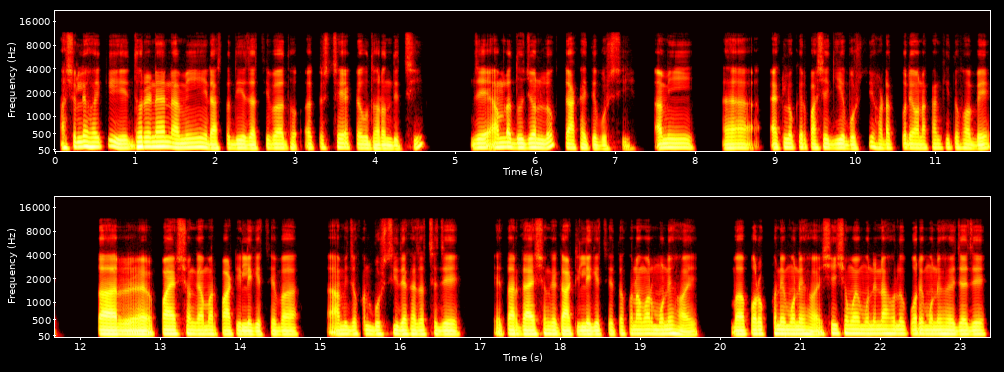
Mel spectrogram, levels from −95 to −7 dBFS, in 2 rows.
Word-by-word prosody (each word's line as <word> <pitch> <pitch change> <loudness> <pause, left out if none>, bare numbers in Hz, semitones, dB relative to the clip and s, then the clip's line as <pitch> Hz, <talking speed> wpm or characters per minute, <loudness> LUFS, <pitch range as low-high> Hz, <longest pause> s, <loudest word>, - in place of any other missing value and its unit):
আসলে 130 +6 +1
হয় 130 0 +3
কি? 155 - 0 0.3
ধরে 135 0 +6
নেন 140 0 +5
আমি 115 +2 +2 0.3
রাস্তা 100 +1 -3
দিয়ে 105 -1 +2
যাচ্ছি 95 +3 -2
বা 110 - +2
ধ - - -14 0.2
একটা 110 +1 -8
সে 120 - -2
একটা 105 - -8
উদাহরণ 95 0 0
দিচ্ছি। 80 -3 -8 0.8
যে 115 - +2 0.2
আমরা 125 +1 +3
দুজন 115 +1 +3
লোক 140 +7 +1
চা 110 - +1
খাইতে 100 -2 -2
বসছি। 80 -1 -9 0.4
আমি, 115 +2 +2 0.6
আ - - +1 0.6
এক 105 - -6
লোকের 115 0 -2
পাশে 105 +1 -1
গিয়ে 110 +1 +1
বসছি। 95 +7 -6
হঠাৎ 105 0 -4
করে 110 -1 -3
অনাকাঙ্ক্ষিতভাবে 105 -2 -3 0.6
তার 100 -2 +6 0.5
পায়ের 105 -1 +4
সঙ্গে 105 -2 0
আমার 105 0 0
পা'টি 100 0 0
লেগেছে 95 0 -1
বা 95 - +2 0.5
আ - - -5
আমি 105 +1 +1
যখন 105 +1 -3
বসছি 105 +1 -4
দেখা 105 +1 +1
যাচ্ছে 100 +1 -3
যে 100 - +4 0.6
এ - - -1
তার 105 -1 +3
গায়ের 100 -1 +4
সঙ্গে 105 -1 +1
গা'টি 95 0 +2
লেগেছে। 100 0 +1
তখন 105 +1 -3
আমার 110 +1 +1
মনে 110 +2 +2
হয় 85 -1 0 0.5
বা 100 - +3
পরক্ষণে 110 +1 +1
মনে 105 0 +3
হয়, 90 -1 +1
সেই 115 -1 0
সময় 115 -1 +2
মনে 110 +1 +1
না - - +2
হলেও 110 0 0
পরে 110 0 0
মনে 105 0 +2
হয়ে 105 -1 +2
যায় 100 0 +2
যে, 105 - +2
105 Hz, 180 wpm, -19 LUFS, 100-110 Hz, 0.8 s, ধরে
